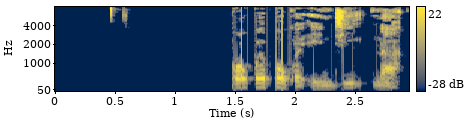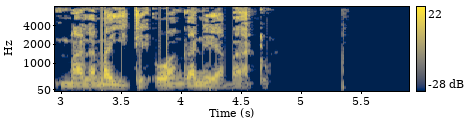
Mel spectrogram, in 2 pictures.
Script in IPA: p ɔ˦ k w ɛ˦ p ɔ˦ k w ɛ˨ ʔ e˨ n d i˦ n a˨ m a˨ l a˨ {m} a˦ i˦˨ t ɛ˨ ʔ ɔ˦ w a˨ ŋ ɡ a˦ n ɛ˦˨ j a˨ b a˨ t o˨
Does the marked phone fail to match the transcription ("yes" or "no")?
no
